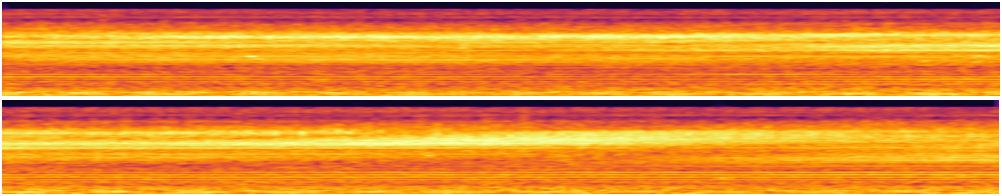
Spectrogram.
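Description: Steady electrical buzz and hiss with a low pulsing hum underneath.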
